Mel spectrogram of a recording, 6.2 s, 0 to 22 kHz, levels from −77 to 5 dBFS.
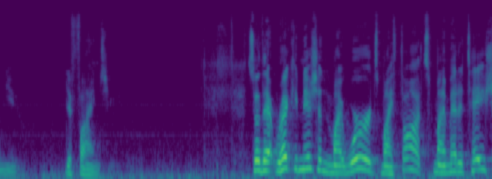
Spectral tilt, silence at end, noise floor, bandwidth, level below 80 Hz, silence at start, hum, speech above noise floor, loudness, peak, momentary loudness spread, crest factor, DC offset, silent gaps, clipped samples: -6 dB/octave; 0 s; -50 dBFS; 16 kHz; -52 dBFS; 0 s; none; 25 dB; -25 LUFS; -8 dBFS; 16 LU; 18 dB; under 0.1%; none; under 0.1%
